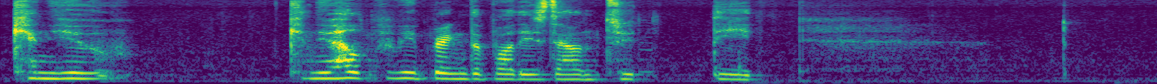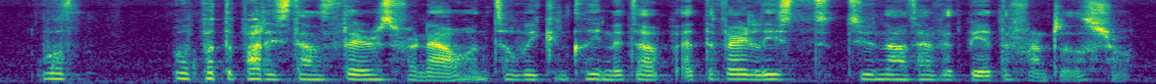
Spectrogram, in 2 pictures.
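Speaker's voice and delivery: lightly voiced soft, halting request; a hint of a subdued, careful plea; hesitant Fawn asking. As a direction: ask quietly, feeling for the words. Game master voices Fawn asking for help.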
